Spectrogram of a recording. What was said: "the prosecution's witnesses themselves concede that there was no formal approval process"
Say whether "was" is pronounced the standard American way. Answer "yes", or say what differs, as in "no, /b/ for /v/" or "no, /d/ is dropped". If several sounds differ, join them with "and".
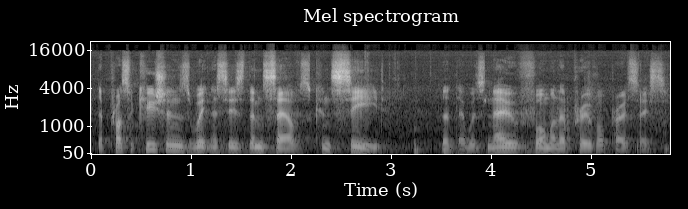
yes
